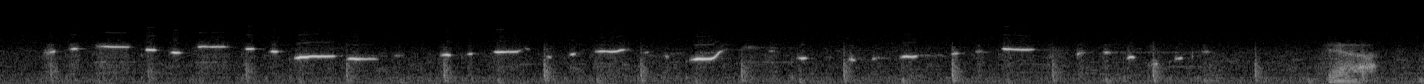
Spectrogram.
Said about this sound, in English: And they're out there in that hot sunlight whistling, you know. I used to hate that whistling bit. You ever tried to play a sousaphone for 3 hours in a hot sun, a spanking wind, and then try to whistle?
